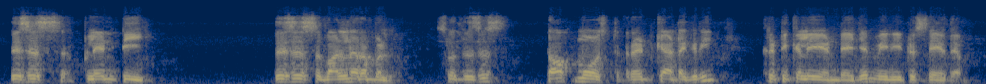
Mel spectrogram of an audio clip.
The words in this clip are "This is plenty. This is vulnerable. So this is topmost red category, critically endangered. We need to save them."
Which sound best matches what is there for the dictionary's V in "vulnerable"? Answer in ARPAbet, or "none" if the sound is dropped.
V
